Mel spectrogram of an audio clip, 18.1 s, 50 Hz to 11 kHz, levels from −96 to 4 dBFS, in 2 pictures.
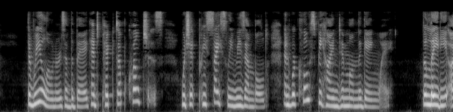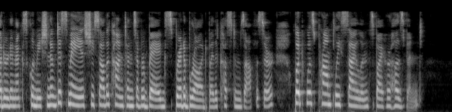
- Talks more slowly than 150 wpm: No, average, 165 wpm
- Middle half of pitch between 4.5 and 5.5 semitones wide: No, average, 3.9 semitones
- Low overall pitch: No, high, 245 Hz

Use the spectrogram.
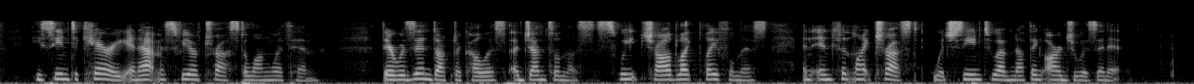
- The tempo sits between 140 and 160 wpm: No, average, 175 wpm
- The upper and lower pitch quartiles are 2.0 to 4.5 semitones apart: Yes, average, 2.8 semitones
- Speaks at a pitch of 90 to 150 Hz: No, high, 215 Hz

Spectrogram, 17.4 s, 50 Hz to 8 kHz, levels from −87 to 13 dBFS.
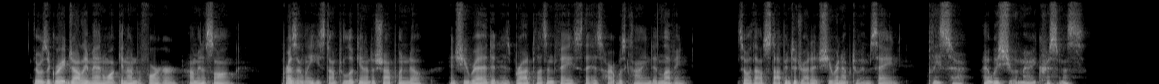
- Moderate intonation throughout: No, wide, 6.0 semitones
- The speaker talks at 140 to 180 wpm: No, average, 200 wpm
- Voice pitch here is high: No, very low, 80 Hz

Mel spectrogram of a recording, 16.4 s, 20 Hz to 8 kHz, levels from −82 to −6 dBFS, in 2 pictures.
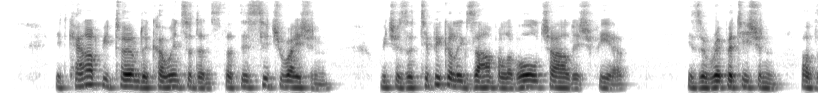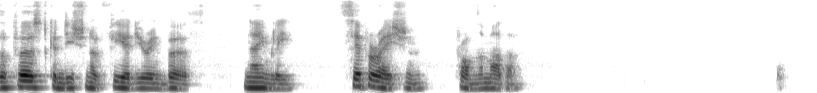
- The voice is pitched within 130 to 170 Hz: Yes, medium, 140 Hz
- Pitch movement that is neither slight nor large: Yes, average, 3.4 semitones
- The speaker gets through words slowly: Yes, slow, 125 wpm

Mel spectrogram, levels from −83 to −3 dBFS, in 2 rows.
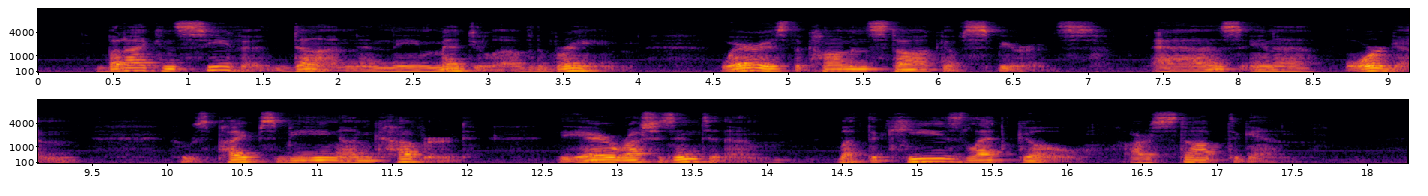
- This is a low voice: Yes, low, 120 Hz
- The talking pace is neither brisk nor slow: No, slow, 130 wpm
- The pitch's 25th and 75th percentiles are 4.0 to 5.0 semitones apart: Yes, average, 4.7 semitones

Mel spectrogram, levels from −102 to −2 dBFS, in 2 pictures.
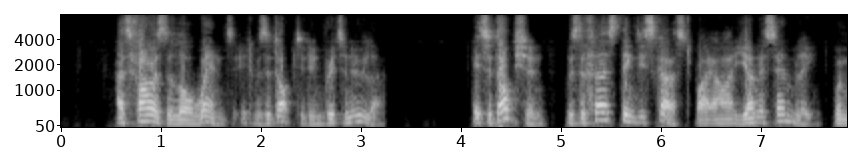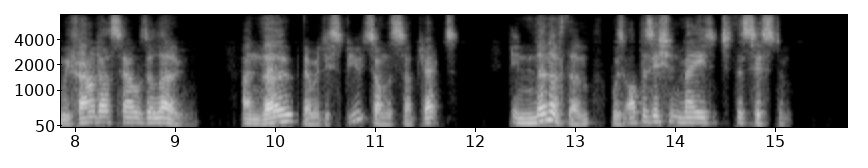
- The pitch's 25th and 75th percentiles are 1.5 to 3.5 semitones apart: No, average, 5.0 semitones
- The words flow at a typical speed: Yes, average, 170 wpm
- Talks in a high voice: No, low, 130 Hz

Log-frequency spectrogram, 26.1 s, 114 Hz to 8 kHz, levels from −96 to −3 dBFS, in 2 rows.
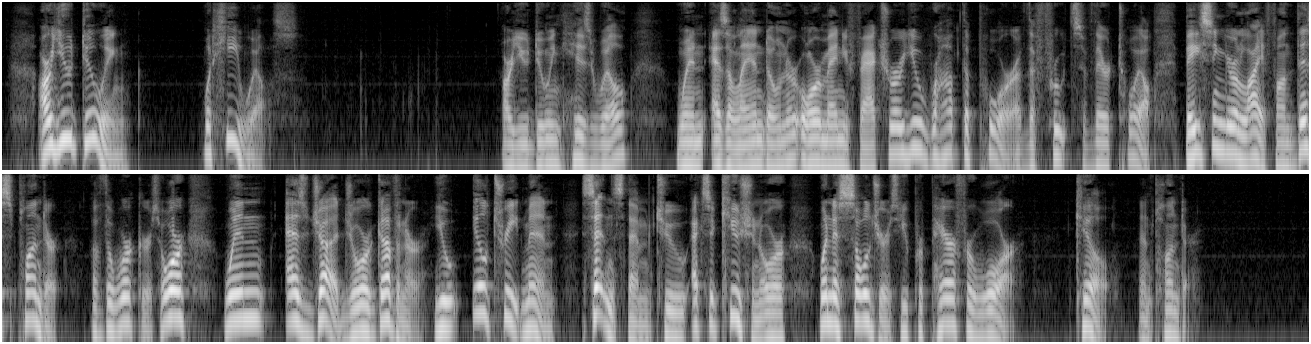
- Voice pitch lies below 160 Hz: Yes, medium, 140 Hz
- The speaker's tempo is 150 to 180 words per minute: No, average, 140 wpm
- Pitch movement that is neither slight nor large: No, wide, 7.4 semitones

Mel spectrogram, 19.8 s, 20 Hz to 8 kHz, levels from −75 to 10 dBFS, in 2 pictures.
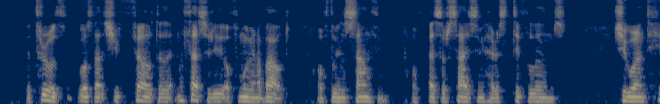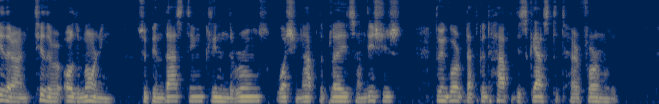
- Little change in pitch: Yes, narrow, 2.0 semitones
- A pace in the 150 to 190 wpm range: No, average, 140 wpm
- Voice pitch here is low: Yes, low, 115 Hz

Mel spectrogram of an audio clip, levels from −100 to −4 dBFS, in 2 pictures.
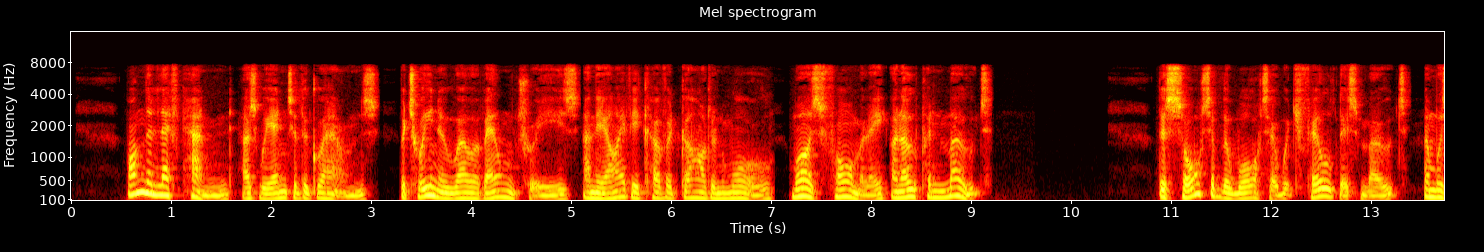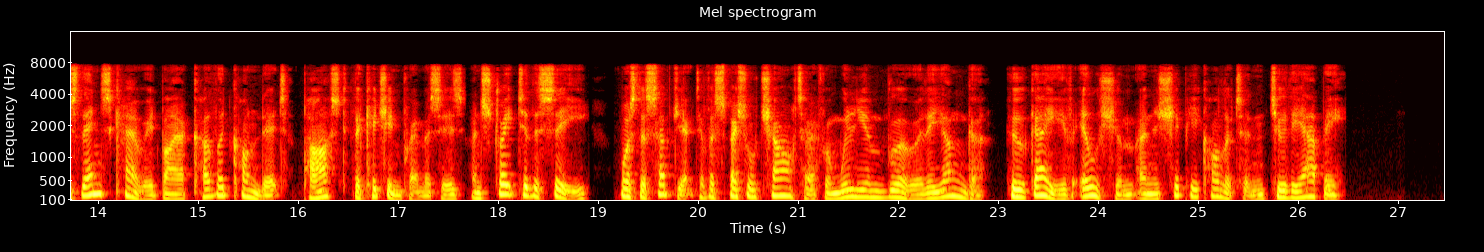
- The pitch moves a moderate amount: No, wide, 6.7 semitones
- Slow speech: No, average, 160 wpm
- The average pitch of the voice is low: Yes, low, 130 Hz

